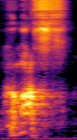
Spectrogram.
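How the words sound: It is said in an imitated foreign accent.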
